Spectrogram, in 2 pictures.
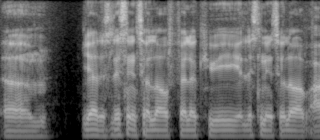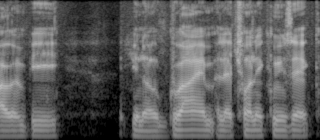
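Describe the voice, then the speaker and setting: A man with a London accent, very deep low pitch, very fast pace, and flat monotone intonation. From East London, England (born in Nigeria). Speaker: musician. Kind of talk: interview.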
